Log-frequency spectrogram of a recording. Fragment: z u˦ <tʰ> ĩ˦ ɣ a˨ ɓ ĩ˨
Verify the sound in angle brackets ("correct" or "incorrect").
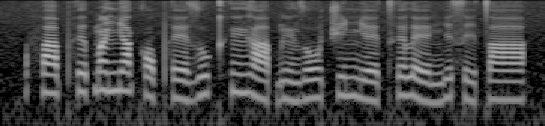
incorrect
